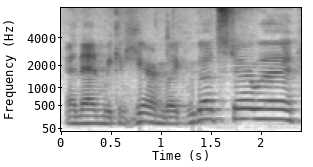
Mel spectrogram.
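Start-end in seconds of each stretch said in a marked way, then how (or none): 1.3-2.3 high, louder mock police shout; mimicked shout to the team; imitated cop call-out. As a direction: call out like a raiding officer. Imitating police raiding the house.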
